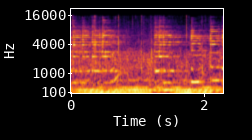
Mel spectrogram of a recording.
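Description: Music: a plucked string instrument picks a quick run of notes over a steady low drone.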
